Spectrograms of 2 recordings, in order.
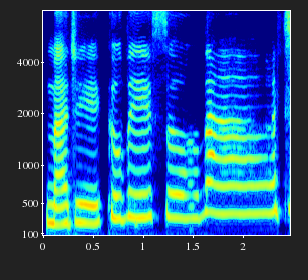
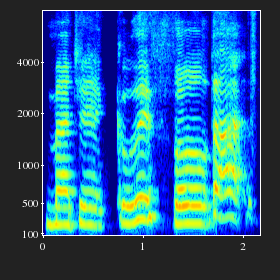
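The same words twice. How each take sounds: First: Slow, drawn-out game show host. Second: Giggling through the jingle line; sing-song it while laughing. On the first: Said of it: "I put on my game show voice". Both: Acted.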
